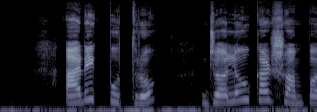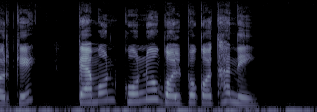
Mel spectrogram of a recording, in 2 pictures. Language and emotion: Bengali, neutral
